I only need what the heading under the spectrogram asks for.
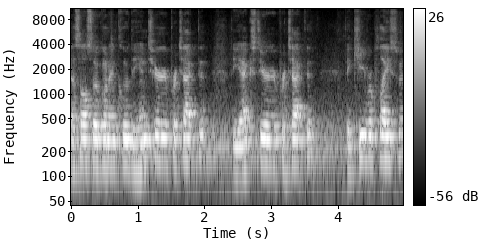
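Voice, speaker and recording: A man talks at a very fast pace in a medium pitch. Noticeable background noise and audible room echo come through. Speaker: car dealership finance manager. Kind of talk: role-play sales pitch.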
